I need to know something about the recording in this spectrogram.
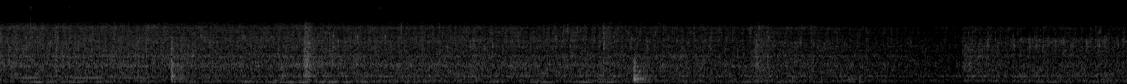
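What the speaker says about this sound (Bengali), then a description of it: "এবার যে মাংসটা আমি সর্ষের তেল দিয়ে মেখে রেখেছিলাম সেগুলো দিয়ে দেবো।" Meat coated in mustard oil sizzles after it is added to spices frying in a pan: a soft, even hiss continues throughout, with a few faint clicks and pops.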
